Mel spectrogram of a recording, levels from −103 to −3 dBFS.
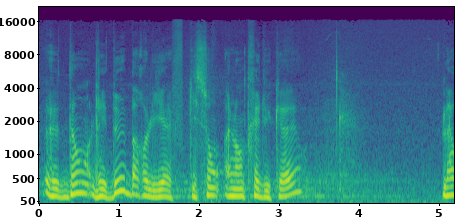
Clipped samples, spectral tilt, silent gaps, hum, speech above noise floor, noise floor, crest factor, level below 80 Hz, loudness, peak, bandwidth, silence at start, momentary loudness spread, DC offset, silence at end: under 0.1%; -8 dB/octave; none; none; 26 dB; -42 dBFS; 14 dB; -46 dBFS; -17 LUFS; -2 dBFS; 11 kHz; 0.05 s; 18 LU; under 0.1%; 0 s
